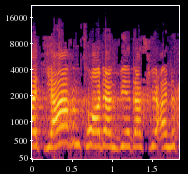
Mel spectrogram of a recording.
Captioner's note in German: Beifall SPD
